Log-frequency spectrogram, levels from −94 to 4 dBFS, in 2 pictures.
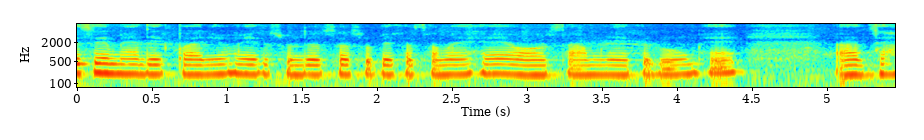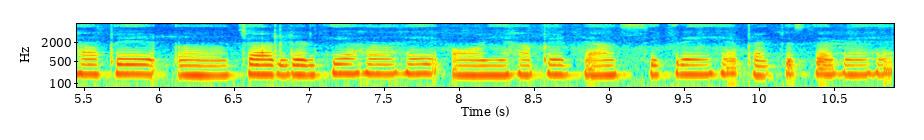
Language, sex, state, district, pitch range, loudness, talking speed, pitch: Hindi, female, Uttar Pradesh, Jalaun, 180-195 Hz, -19 LUFS, 205 wpm, 190 Hz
